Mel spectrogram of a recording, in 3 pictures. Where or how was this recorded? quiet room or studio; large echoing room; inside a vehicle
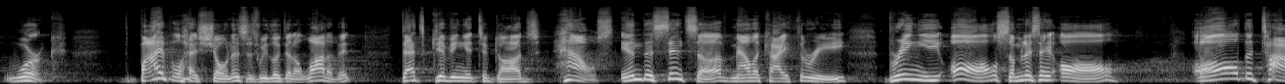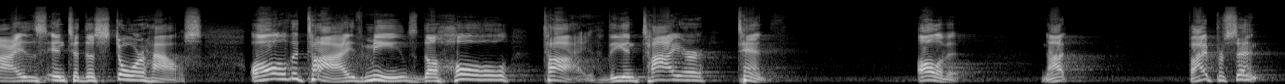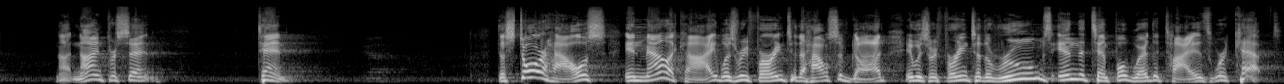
large echoing room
